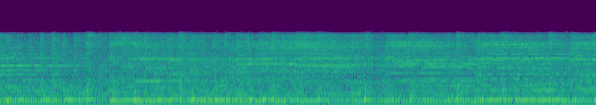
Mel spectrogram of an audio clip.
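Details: Strummed acoustic guitar music plays steadily throughout, with no animal sounds.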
